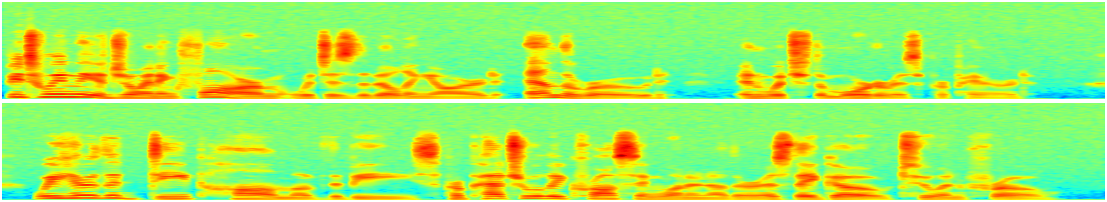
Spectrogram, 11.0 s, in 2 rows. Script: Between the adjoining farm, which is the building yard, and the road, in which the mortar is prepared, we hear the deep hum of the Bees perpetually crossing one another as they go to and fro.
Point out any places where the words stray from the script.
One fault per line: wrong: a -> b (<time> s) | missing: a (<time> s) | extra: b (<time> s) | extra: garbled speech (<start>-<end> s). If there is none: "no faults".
no faults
